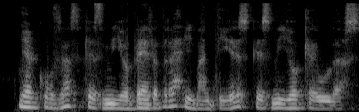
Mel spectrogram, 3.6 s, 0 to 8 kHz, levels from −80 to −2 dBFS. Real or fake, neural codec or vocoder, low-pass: fake; codec, 16 kHz in and 24 kHz out, 0.8 kbps, FocalCodec, streaming, 65536 codes; 7.2 kHz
